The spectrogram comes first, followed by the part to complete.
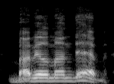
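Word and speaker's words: Bab-el-Mandeb: hoodie have shut down the Red Sea the Babel mandb I finally said it right and um they've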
